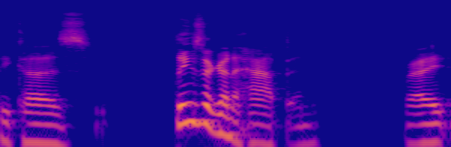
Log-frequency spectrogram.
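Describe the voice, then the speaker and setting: Here is an ordinary speaking voice at a moderate pace. The recording is very clean, with a silent background. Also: man. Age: 40s. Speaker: wellness podcast co-host. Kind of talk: casual chat.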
